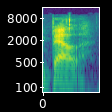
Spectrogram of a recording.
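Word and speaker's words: belle: that they are very bell. Now don't mispronounce things and get sore till you know. You pronounce that like bell and push button.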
